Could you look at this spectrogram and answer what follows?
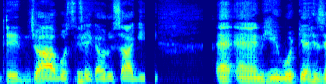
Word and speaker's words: Usagi: Well, let me say her name right because fuck man, it was Usagi and Arisu.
